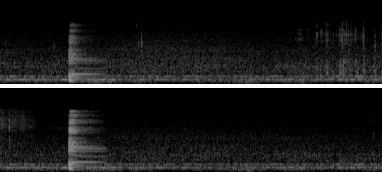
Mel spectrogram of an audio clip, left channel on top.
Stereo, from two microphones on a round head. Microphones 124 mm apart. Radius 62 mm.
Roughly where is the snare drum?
Right.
